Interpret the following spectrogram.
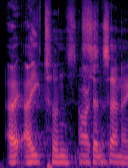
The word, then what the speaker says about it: Ayrton Senna: I can't always pronounce his name right. Is it Ayrton Senna?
